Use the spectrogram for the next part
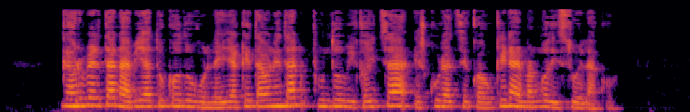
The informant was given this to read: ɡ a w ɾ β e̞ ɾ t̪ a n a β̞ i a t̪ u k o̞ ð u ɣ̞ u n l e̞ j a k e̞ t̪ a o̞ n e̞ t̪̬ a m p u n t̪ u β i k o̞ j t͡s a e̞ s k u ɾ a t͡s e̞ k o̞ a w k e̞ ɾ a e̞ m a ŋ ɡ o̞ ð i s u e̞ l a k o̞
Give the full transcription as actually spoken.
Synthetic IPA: ɡ a w ɾ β e̞ ɾ t̪ a n a β̞ i a t̪ u k o̞ ð u ɣ̞ u n l e̞ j a k e̞ t̪ a o̞ n e̞ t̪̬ a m p u n t̪ u β i k o̞ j t͡s a e̞ s k u ɾ a t͡s e̞ k o̞ a w k e̞ ɾ a e̞ m a ŋ ɡ o̞ ð i s u e̞ l a k o̞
